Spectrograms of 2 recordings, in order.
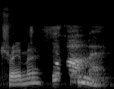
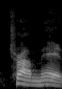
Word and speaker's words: trame: Is it treme? Trame. That's where I'm missing it.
